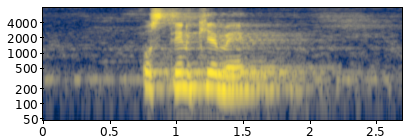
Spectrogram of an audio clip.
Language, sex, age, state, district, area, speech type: Hindi, male, 45-60, Bihar, Begusarai, rural, spontaneous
